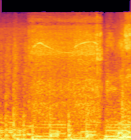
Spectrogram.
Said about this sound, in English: Just get that drill and drill it a little bit. Drill them both out. Hold on. Drill them out.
